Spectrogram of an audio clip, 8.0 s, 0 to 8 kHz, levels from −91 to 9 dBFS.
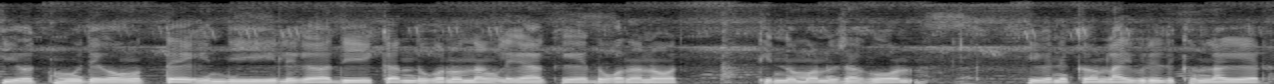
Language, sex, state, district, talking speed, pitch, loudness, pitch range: Chakma, male, Tripura, Unakoti, 145 wpm, 120 Hz, -16 LUFS, 115-130 Hz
